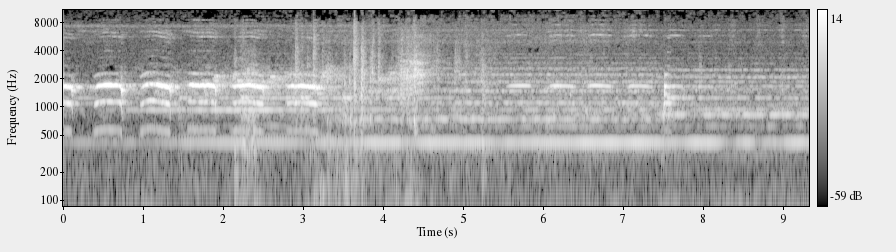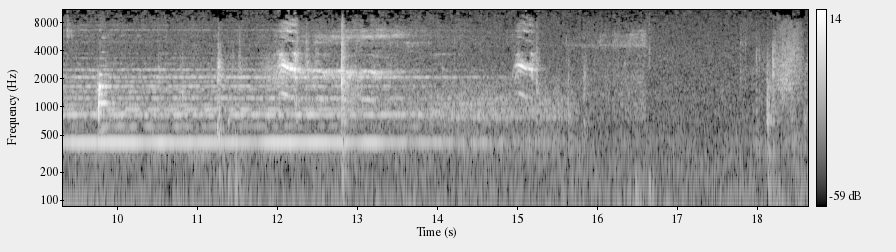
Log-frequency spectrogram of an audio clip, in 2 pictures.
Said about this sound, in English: Guys, I've never seen this kind of birds before, ever.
